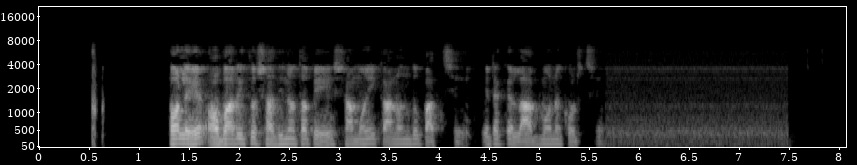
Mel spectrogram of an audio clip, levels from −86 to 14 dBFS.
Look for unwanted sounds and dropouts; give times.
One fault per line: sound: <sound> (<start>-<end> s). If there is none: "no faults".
no faults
